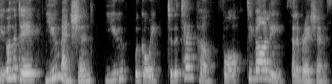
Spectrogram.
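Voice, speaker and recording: With a British accent, a woman sounds upbeat at a fairly high pitch, her intonation lively and her fairly slow pace broken by hardly any pauses. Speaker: English tutor. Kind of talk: English lesson to camera.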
